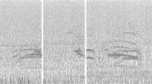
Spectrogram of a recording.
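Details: Seagulls fighting, giving drawn-out nasal wailing calls that waver and bend slightly in pitch, several in a row, with brief cuts in between and low background rumble.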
